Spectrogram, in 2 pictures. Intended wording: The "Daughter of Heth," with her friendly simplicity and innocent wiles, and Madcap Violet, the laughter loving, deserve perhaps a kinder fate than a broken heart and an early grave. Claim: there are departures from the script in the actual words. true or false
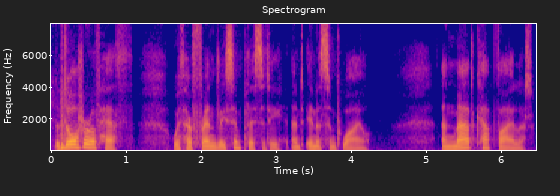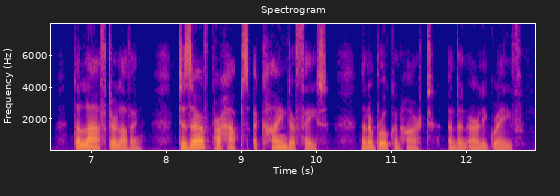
true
